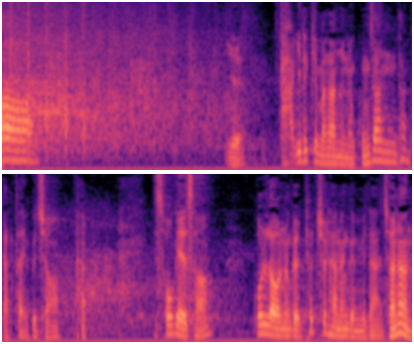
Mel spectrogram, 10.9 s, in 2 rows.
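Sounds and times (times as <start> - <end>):
audience cheering: 0.0 - 1.3
evenly spaced claps: 0.0 - 3.0
speech: 3.9 - 6.7, 7.5 - 10.9
laughter: 6.1 - 7.4.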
